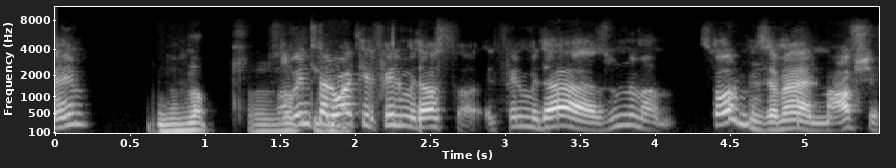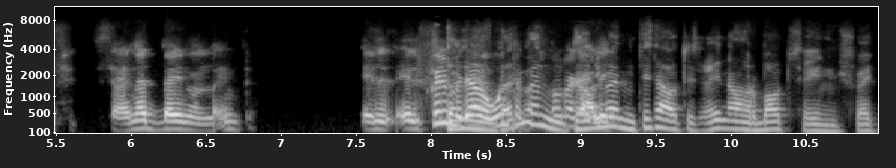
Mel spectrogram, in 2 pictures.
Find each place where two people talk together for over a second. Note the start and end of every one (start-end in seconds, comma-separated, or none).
8.0-9.3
